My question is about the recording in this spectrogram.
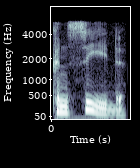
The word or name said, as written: concede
